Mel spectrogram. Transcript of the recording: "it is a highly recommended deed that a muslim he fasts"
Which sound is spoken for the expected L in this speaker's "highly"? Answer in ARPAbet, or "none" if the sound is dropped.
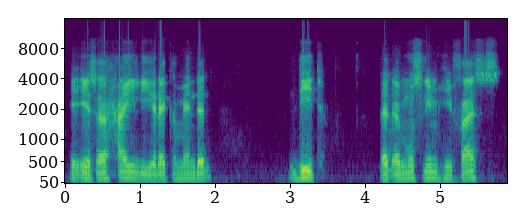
L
